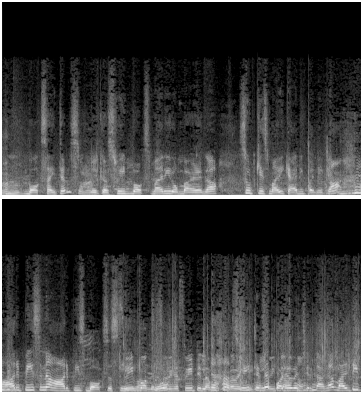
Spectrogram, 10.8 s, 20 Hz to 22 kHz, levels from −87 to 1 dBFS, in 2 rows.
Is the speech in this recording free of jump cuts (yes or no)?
yes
